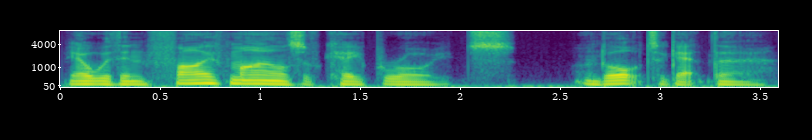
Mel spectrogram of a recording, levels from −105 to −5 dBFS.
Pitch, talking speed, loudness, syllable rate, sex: 110 Hz, 215 wpm, -18 LUFS, 5.4 syllables/s, male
